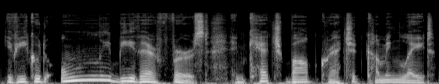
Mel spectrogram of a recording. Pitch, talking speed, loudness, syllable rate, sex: 120 Hz, 180 wpm, -17 LUFS, 4.4 syllables/s, male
